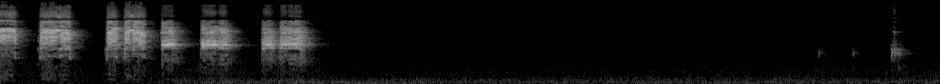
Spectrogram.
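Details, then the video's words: Wild black francolin recorded in Pakistan, giving a rapid series of about six harsh, grating, rasping notes over three seconds, then quiet apart from a faint distant call near the end. "Voice of Teetar Bird - Black Francolin Teetar Ki Awaz"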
